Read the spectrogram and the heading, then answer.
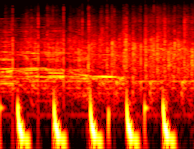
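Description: Applause and crowd noise from an audience at a live pop-up DJ event, applauding DJ Ottavio as he ends his set, over a steady, booming dance beat with heavy kick drum thumps landing about twice a second throughout.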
